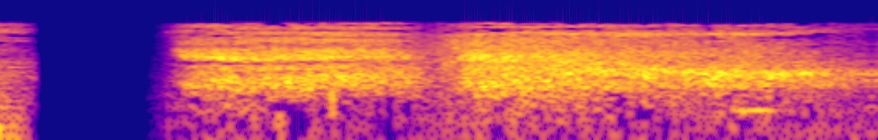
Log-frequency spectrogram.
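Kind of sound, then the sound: human body sound, deep breathing exercise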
